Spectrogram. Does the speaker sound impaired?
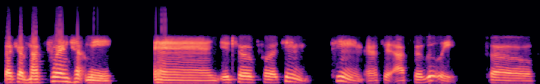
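Yes: Down syndrome; lives independently, describes self as very capable.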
